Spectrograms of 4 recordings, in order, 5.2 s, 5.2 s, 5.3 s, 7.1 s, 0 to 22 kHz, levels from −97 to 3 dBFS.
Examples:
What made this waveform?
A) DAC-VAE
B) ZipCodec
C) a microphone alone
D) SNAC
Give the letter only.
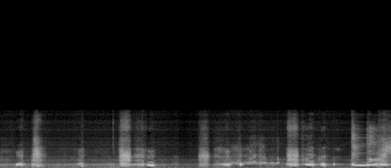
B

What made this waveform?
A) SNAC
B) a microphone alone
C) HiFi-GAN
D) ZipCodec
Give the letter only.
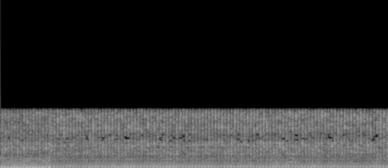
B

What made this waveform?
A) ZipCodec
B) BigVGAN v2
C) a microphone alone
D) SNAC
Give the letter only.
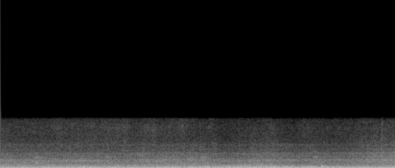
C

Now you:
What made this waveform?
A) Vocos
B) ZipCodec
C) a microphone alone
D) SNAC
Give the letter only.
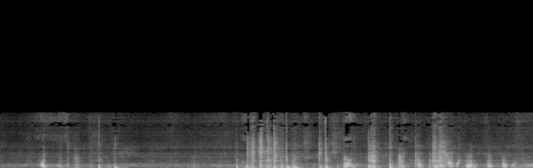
B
